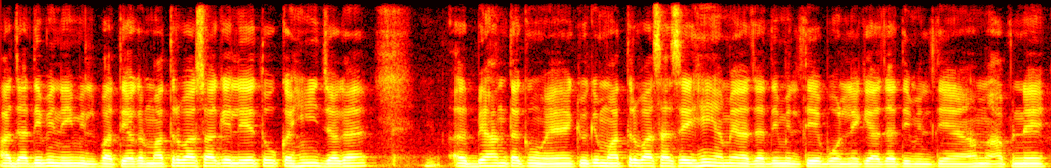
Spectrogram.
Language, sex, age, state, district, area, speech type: Hindi, male, 30-45, Rajasthan, Jaipur, urban, spontaneous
